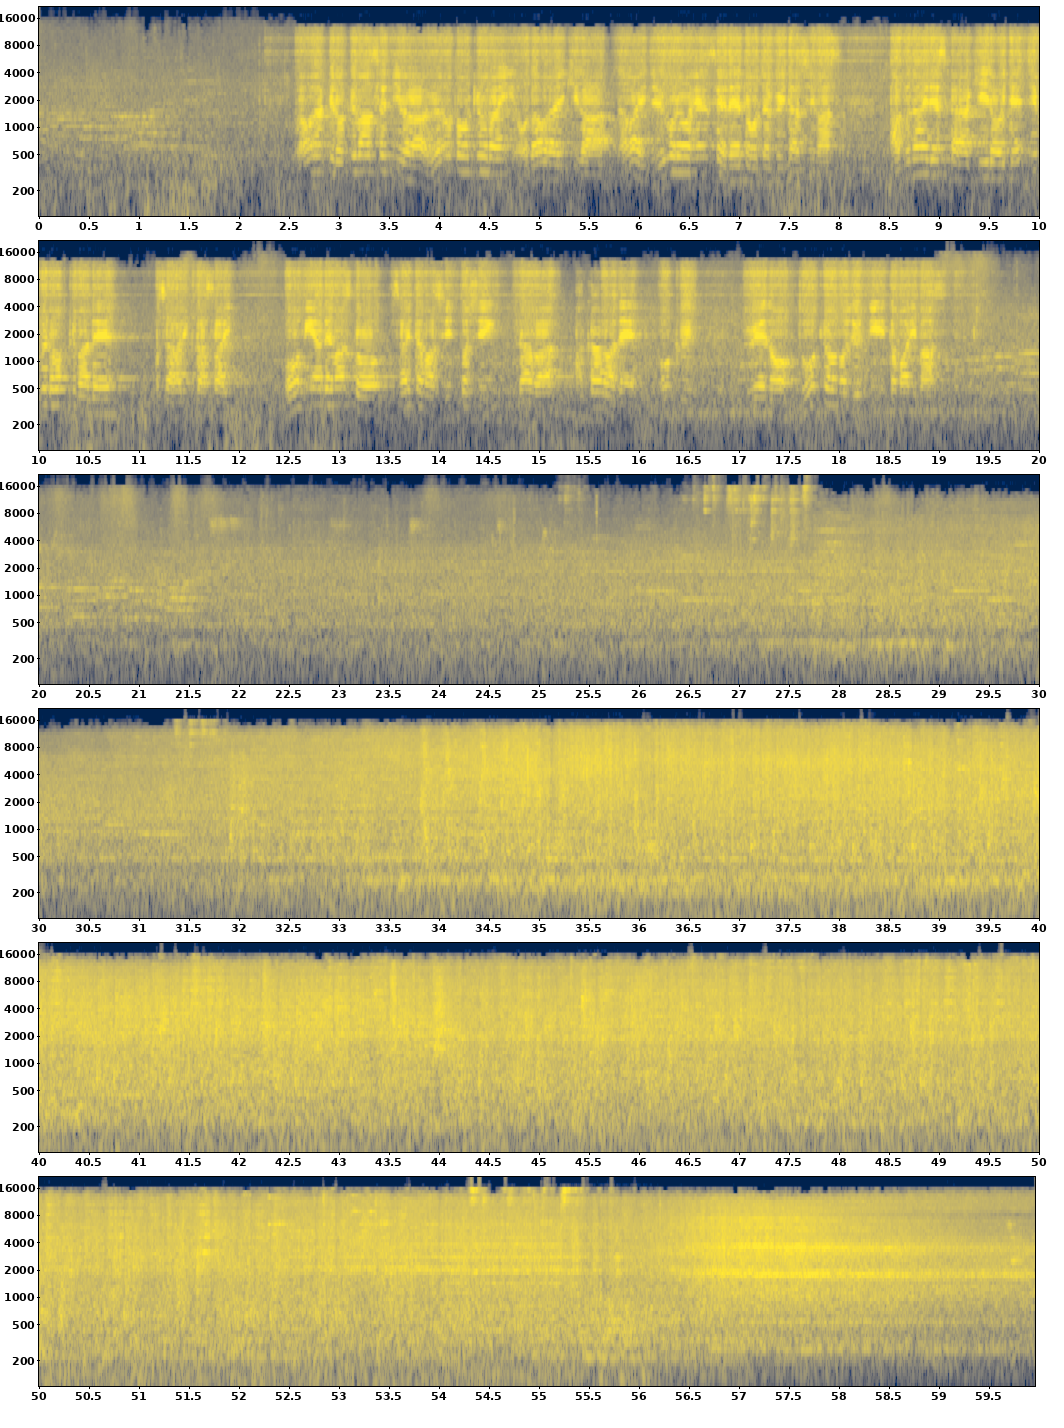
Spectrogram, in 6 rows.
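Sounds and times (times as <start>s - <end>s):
high squeal of train wheels: 22.9s - 33.0s, 39.1s - 39.8s, 56.3s - 59.9s
train wheels clattering over rails: 31.3s - 59.9s.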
